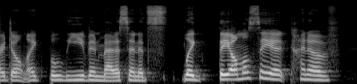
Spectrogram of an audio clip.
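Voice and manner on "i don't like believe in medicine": ordinary talk, nothing marked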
